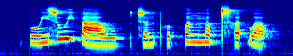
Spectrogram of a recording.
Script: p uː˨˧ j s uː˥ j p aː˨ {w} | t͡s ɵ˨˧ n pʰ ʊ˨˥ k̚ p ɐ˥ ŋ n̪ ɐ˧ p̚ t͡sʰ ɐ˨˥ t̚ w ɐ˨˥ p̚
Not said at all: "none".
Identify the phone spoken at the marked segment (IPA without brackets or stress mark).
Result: w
